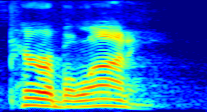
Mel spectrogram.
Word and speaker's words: Parabolani: Let me spell that for you. P-A-R-A-B-A-L-A-N-I. Sounds like Parabolani. It's Parabolani. B-A-L-A-N-I.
